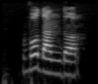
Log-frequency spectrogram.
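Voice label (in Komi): "водандор", Komi, female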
